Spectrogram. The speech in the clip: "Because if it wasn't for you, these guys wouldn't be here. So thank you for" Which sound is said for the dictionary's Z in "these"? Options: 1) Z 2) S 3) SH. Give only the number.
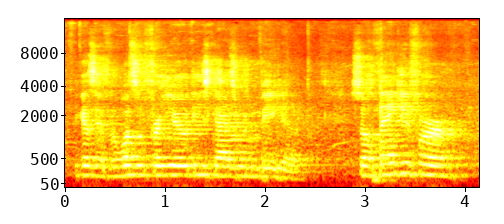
1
